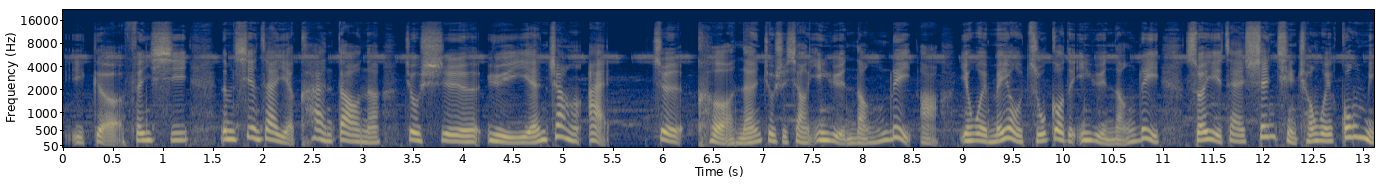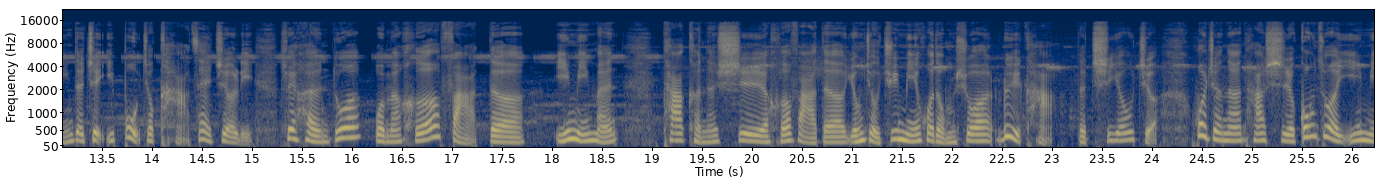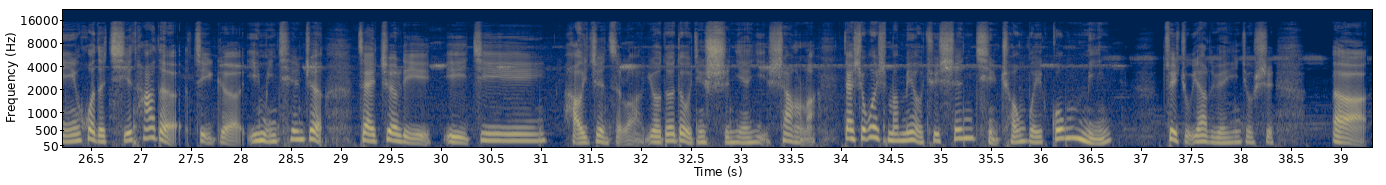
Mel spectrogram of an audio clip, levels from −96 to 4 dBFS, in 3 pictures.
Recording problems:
animal sounds; faint; throughout; 25 dB below the speech

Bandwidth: 15 kHz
